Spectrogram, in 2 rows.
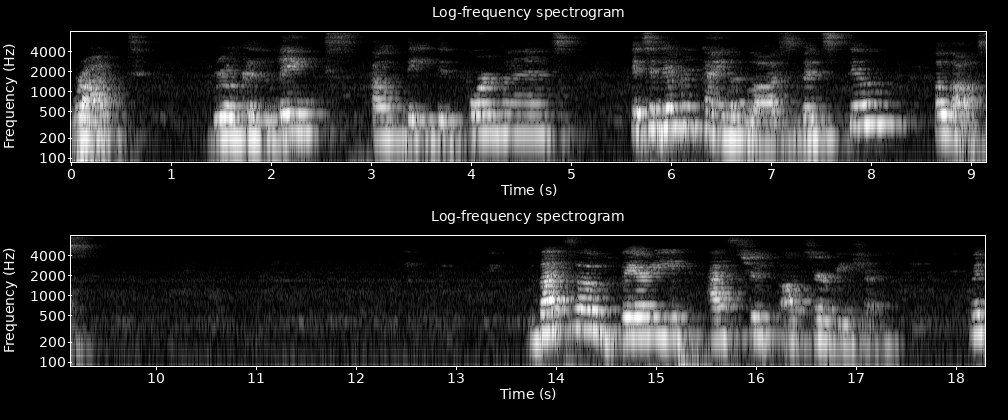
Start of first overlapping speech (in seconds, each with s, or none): none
